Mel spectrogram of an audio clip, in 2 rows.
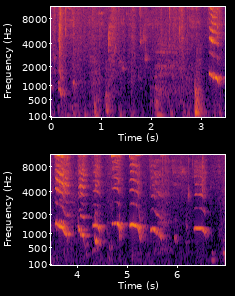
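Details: Siberian Husky pup, five weeks old, whining through its first bath in 2017, a litter of nine. After scuffling and splashing, a run of high, downward-sliding whimpers comes roughly twice per second, each brief and tremulous.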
